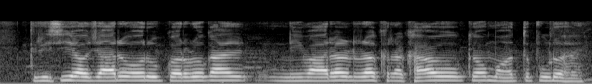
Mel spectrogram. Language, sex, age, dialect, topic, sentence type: Hindi, male, 18-24, Hindustani Malvi Khadi Boli, agriculture, question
